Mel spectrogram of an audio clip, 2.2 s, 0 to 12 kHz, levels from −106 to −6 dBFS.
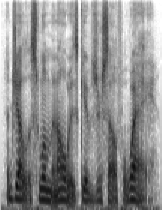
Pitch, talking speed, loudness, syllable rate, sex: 170 Hz, 190 wpm, -18 LUFS, 6.6 syllables/s, female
